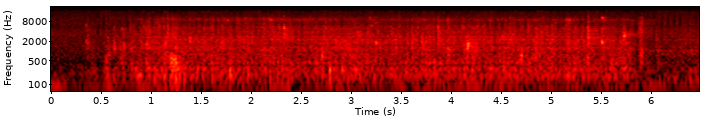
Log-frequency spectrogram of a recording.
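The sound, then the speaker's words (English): Continuous bubbling and gurgling of water in a water pipe during a long hit, lasting several seconds, choppy and steady, with scattered faint clicks over a low hum. “There was like bubbles and like choppiness, but there was also like a weird noise like that happening.”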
